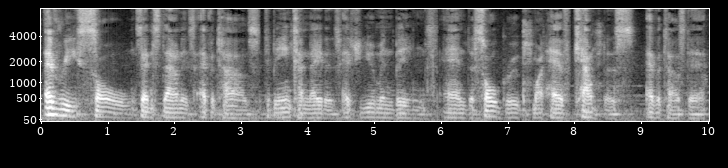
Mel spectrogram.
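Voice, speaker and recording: A man hosting a podcast, explaining spiritual topics in a calm, casual way. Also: sits low, takes it slowly, hardly any pauses. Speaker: podcast host.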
